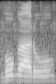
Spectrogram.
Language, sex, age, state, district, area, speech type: Sindhi, female, 45-60, Uttar Pradesh, Lucknow, rural, spontaneous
